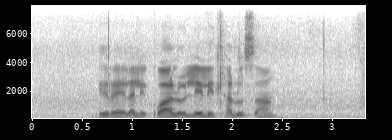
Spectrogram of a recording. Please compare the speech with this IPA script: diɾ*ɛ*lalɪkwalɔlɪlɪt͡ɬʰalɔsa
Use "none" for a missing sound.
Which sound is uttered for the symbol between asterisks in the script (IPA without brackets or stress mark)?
ɛ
